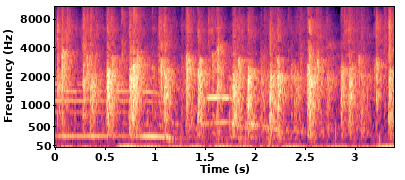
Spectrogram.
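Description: A crowd in a bar claps steadily for a few seconds, dense and fairly close, with a low drawn-out vocal tone sounding over the applause at the start.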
